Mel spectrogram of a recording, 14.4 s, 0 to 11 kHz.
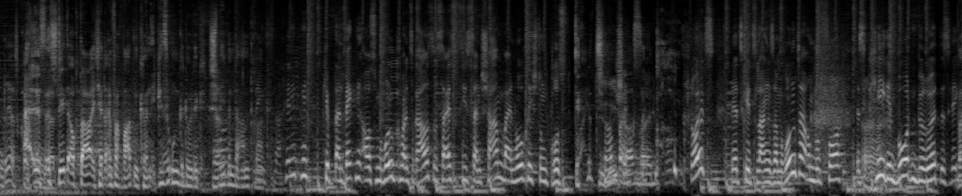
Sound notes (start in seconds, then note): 9.3 chuckles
